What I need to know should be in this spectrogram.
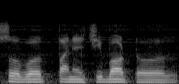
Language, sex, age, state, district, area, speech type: Marathi, male, 45-60, Maharashtra, Osmanabad, rural, spontaneous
